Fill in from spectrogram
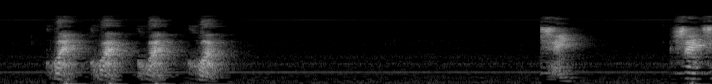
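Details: Male African grey parrot, kept at home in Texas and hatched in 1997, practicing words from a vocabulary of about 250. He gives four quick, evenly spaced, voiced syllables in a row, then a pause, then two more sharp spoken bursts.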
